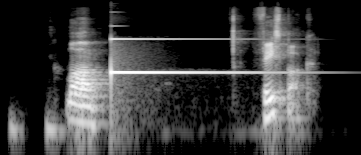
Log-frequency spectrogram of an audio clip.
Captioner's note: bell dings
